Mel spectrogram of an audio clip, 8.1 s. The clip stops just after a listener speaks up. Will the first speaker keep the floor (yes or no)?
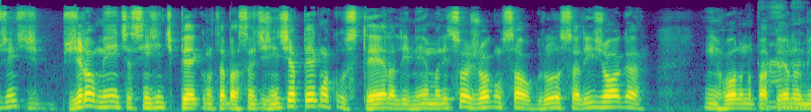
yes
